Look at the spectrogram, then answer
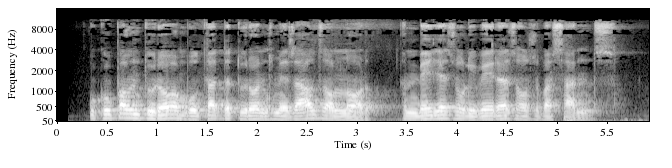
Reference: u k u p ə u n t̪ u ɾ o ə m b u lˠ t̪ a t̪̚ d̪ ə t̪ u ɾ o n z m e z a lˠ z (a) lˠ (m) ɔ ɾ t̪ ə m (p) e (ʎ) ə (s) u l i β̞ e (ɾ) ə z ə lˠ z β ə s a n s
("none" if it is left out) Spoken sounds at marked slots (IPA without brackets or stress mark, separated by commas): ə, n, b, ʎ, z, ɾ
